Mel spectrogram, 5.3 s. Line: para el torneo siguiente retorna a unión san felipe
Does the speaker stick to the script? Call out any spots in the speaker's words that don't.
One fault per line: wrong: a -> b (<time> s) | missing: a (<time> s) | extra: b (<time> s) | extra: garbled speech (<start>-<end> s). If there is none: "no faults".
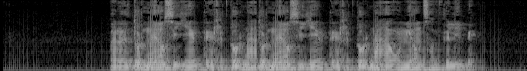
extra: torneo siguiente retorna (2.6 s)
